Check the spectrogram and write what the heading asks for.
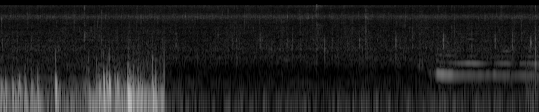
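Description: Chicken pieces frying in oil with spices, sizzling, with a few sharp clicks in the first second. A little over a second in, the sizzle drops suddenly to a quieter steady hiss, and a short low hum of a voice comes near the end.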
